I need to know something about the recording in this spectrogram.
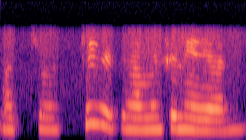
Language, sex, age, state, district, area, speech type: Bengali, female, 18-30, West Bengal, Purba Bardhaman, urban, conversation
